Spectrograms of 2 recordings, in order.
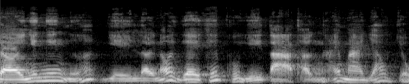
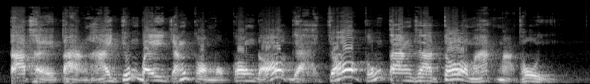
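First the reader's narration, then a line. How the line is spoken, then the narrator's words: Roared. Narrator (Vietnamese): Hải Ma giáo chủ gầm lên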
